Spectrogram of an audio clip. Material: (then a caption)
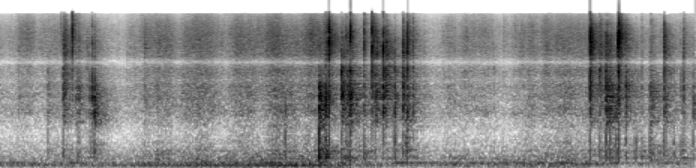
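Plastic. Fingers squeeze clear plastic bubble wrap laid over a keyboard, popping the bubbles. Bursts of sharp, bright crackling pops come in three clusters, with a quieter crinkling hiss between them. Each pop is short and dies away almost instantly.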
